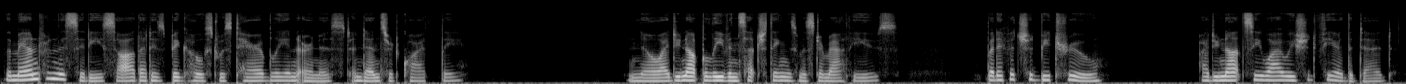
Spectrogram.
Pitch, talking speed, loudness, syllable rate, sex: 175 Hz, 185 wpm, -21 LUFS, 5.0 syllables/s, female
